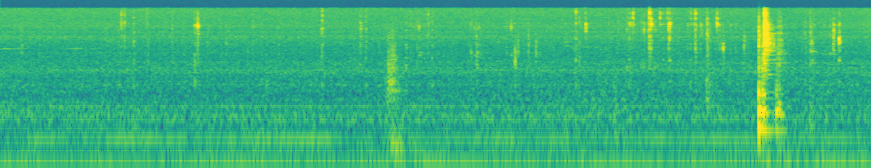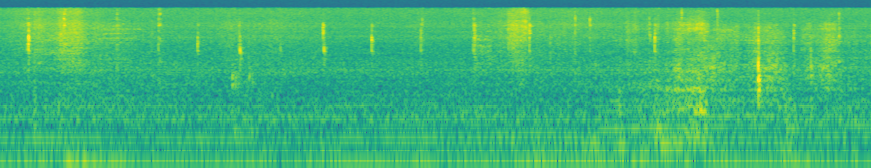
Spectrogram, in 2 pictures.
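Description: Small clicks and knocks of objects being handled, with one sharp knock about six seconds in and a cluster of softer knocks near the end, over a steady low hum.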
